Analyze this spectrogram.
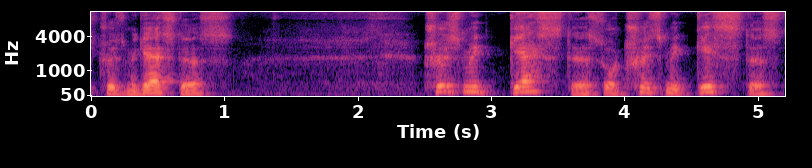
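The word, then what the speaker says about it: Trismegistus: guestus tris mcguestus or tris megistas to say it properly it's not it's not guessed it is tris meg dos means thrice blessed all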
